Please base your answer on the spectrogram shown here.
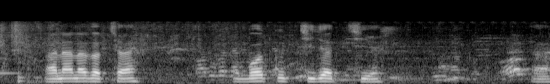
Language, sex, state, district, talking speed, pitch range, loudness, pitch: Hindi, male, Maharashtra, Gondia, 100 wpm, 135-150 Hz, -16 LUFS, 140 Hz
